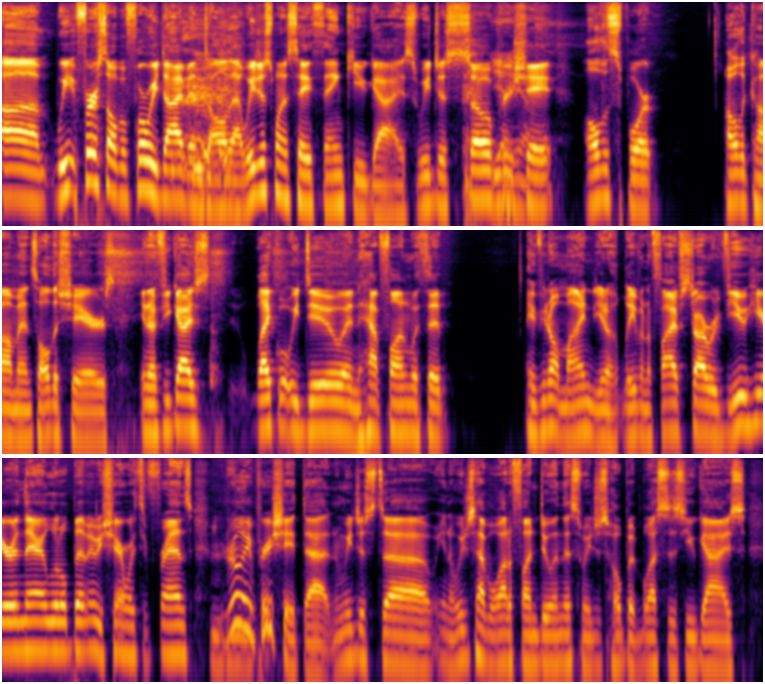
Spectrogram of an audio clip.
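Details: Adult male speaker; normal speech.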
